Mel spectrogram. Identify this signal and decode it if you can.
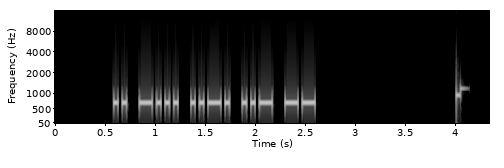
Morse code, heard as a keyed tone, about 27 wpm, 700 Hz. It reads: IBFUM
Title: Code Groups - 5 Letter:Numbers - 28wpm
